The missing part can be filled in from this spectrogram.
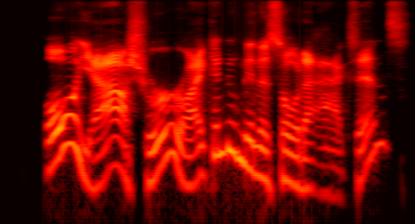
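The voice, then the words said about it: Put-on Minnesota accent. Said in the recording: “Can we hear your impression of someone from Minnesota? ... That is the same accent that you do for a friend from Iran.”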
